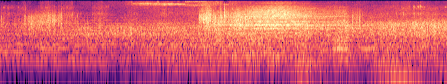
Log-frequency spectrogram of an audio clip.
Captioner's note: train whistle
